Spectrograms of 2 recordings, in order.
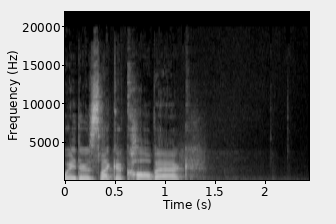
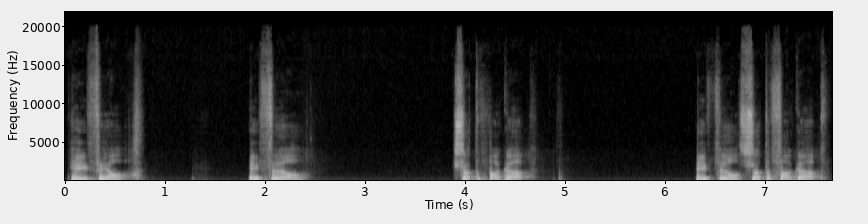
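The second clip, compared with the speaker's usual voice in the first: pitched-up squeezed nasal voice, now nailed; nasal John Rambo impression; 7 semitones higher than usual. Shown as a demonstration. Recording a line for an animation, the nailed nasal John Rambo. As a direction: talk as if the brain sits inside the nose. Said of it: "press my face farther and farther forward".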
